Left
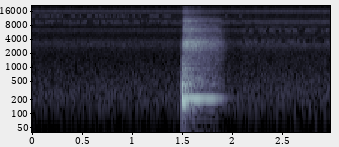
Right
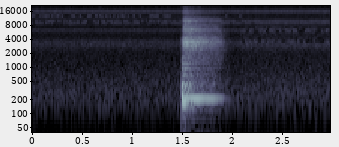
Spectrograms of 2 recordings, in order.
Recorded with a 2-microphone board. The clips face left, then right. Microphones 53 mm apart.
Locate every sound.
1.5 s a snare drum: 35° left (ahead or behind), 1.1 m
